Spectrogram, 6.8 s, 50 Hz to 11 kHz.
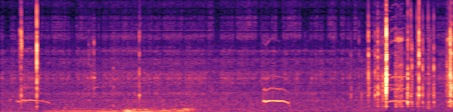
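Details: Brown tabby and white male kitten, born 27 February 2011 and looking for a new home, gives three short, thin, arching mews spaced a few seconds apart over a steady low engine-like hum.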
